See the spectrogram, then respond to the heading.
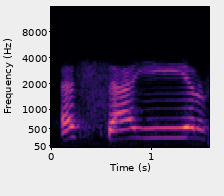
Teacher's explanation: اخلي بالي من الراء ترقق في كلمة السعير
